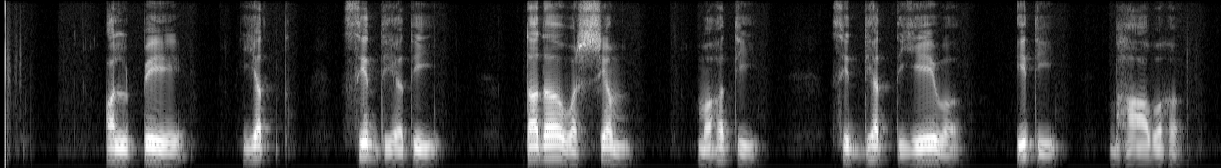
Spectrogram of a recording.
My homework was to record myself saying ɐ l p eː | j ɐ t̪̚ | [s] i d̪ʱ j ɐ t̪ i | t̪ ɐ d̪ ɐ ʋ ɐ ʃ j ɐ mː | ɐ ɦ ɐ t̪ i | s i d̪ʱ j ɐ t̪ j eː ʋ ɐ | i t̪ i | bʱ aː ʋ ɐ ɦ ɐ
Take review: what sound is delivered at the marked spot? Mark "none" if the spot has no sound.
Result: s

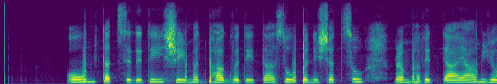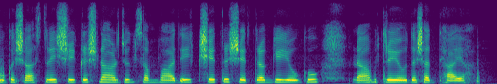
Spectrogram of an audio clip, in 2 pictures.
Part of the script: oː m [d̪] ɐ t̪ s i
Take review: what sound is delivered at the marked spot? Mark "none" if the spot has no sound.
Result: t̪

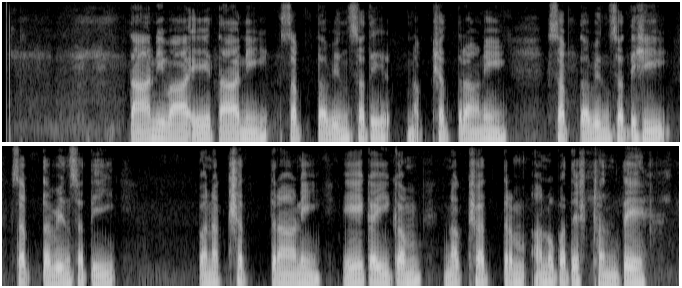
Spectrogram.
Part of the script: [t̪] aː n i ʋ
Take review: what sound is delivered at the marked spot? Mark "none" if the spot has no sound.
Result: t̪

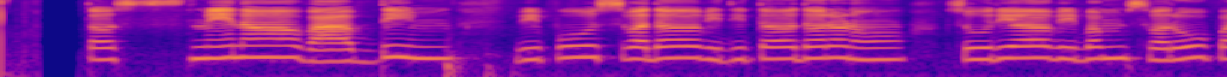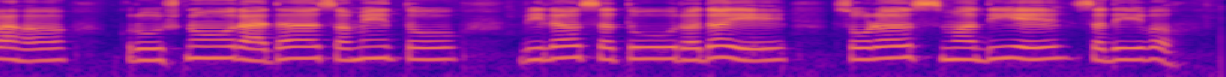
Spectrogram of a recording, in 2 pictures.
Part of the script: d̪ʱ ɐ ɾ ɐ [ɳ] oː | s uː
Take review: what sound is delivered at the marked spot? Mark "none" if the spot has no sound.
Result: ɳ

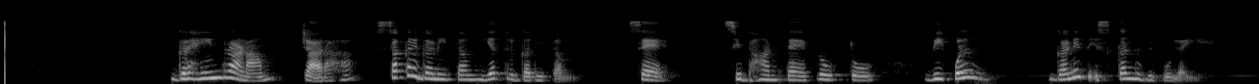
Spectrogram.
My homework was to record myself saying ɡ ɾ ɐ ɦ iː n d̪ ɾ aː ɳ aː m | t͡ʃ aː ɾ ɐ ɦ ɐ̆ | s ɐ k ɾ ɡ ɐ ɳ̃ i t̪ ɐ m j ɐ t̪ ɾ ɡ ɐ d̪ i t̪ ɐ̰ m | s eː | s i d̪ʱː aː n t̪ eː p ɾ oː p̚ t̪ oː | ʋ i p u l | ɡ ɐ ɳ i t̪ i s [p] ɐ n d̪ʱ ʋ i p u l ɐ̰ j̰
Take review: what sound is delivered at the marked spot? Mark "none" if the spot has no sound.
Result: k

